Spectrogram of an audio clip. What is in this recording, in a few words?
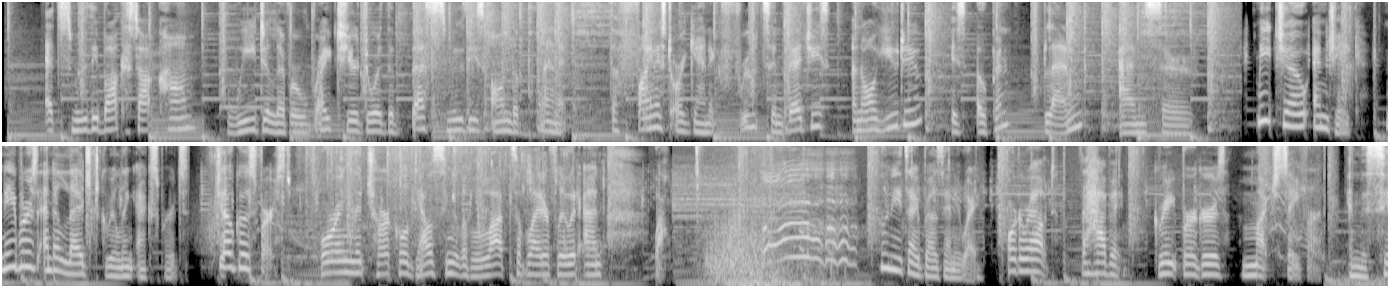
Commercial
